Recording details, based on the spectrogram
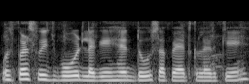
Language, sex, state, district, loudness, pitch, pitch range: Hindi, female, Uttar Pradesh, Lucknow, -14 LUFS, 190 Hz, 185-210 Hz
